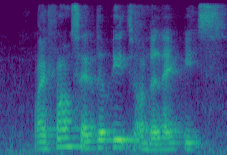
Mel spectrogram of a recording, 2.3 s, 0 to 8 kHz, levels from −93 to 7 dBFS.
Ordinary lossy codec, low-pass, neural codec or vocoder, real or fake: none; 7.2 kHz; codec, 24 kHz, 3 kbps, HILCodec; fake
